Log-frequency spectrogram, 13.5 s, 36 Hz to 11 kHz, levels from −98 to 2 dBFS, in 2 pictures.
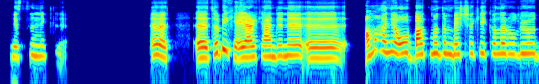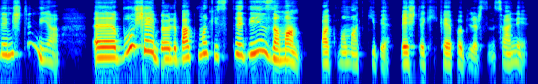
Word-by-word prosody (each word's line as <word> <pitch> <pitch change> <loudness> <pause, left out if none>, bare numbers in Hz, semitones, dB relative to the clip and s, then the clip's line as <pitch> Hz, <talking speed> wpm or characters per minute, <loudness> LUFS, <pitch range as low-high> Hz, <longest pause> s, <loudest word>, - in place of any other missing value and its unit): Kesinlikle. 240 +1 -9 1.0
Evet, 255 -4 +3 0.3
eee, 215 +2 +6
tabii 325 - +3
ki - - -3
eğer 225 +2 +6
kendini, 245 +1 0
eee, 215 - 0 0.2
ama, 365 - +1
hani, 325 -3 +2
o 300 +1 +2
bakmadığım 285 +1 +3
5 280 +2 -3
dakikalar 290 0 -4
oluyor 290 0 -4
demiştin 280 0 -8
ya, 185 -6 -9 0.5
eee, 225 +1 +6
bu 455 +8 +4
şey, 350 - +2
böyle, 205 0 -2
bakmak 245 +6 +1
istediğin 280 +7 -3
zaman 200 -8 +3 0.3
bakmamak 155 -3 -6
gibi 450 - -15 0.2
5 460 0 0
dakika 445 - -11
yapabilirsiniz. 440 - -11
Hani, - - -9
265 Hz, 135 wpm, -24 LUFS, 220-295 Hz, 1.0 s, eee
